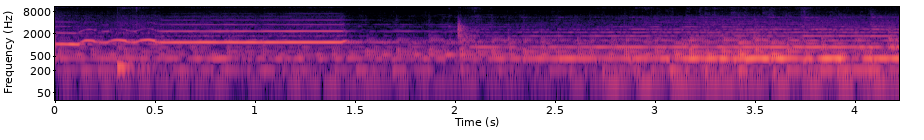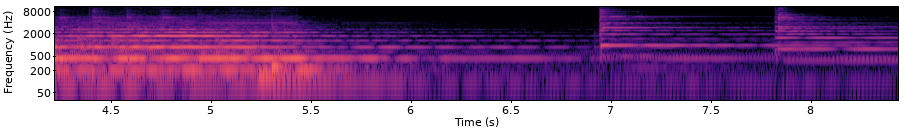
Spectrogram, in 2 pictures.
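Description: Shashmaqam ensemble playing an instrumental piece: a transverse bamboo nay flute carries the melody in long held notes, with a quick trill about a quarter of a second in, over a sustained accompaniment. Near the end the flute drops out and two sharp struck-string notes ring out.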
